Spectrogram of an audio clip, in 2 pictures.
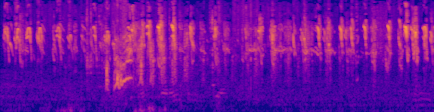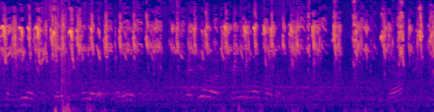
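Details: Garden nest holding six thrush chicks, recorded by a camera as they are fed. Intense high chirping throughout, many voices overlapping, with a few deeper thuds and soft lower sounds mixed in.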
